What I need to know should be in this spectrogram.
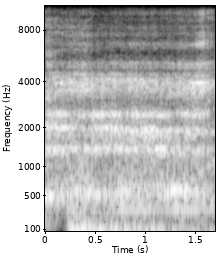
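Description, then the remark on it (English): One very loud, drawn-out burp rumbles for nearly two seconds, forceful with a raspy, throaty tone that holds steady before cutting off. “The best drink would probably be a Sprite with a snack, and then all of a sudden you just let a big monster burp rip.”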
